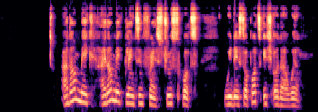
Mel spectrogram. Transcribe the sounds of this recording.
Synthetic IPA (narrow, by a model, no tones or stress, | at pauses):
aɪdõnmekaɪdõnmek̚plɛ̃ntĩnfɹɛ̃ndstɹuspɔt | widesɔpɔtit͡ʃɔðawɛlˠ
